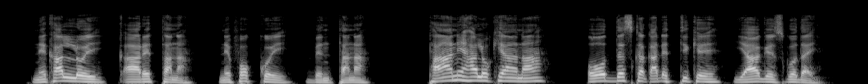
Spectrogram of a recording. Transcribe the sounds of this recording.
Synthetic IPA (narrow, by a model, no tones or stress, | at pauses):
nɛkɐlːɔjkʼaːɾɛt̪ːɐnɐ̰ | nɛfɔkːɔjbɛnt̪ːɐnɐ | t̪aːnɪɦɐlɔkɪjaːnɐ | o̞ːd̪ːɛskɐkʼɐɗɛt̪ːɪkɛjaːɡeːsɡɔd̪ɐ̰j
